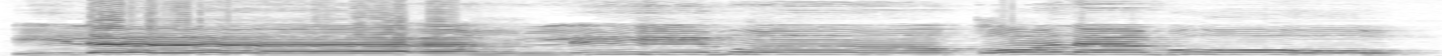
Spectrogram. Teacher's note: إِلَىٰ أَهْلِهِمُ انقلبوا، الى لام پر کھڑا زبر ہے، ایک الف کی مقدار کھینچیں گے، اس پر مد ہے، اس مد کو 3 الف کی مقدار کھینچ کر پڑھتے ہیں۔ میم کو نون کے ساتھ ملا کر نون پر اخفا کریں گے، قاف کو موٹا پڑھیں گے، با کو واو کے ساتھ ملا کر ایک الف کی مقدار کھینچیں گے۔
